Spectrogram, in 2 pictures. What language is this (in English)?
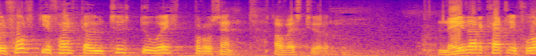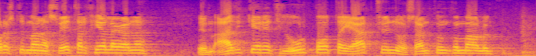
Icelandic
